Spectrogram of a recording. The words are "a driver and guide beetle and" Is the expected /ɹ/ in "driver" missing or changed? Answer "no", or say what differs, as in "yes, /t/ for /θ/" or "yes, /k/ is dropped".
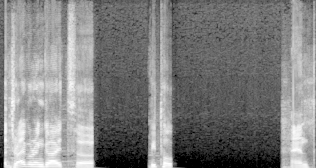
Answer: no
